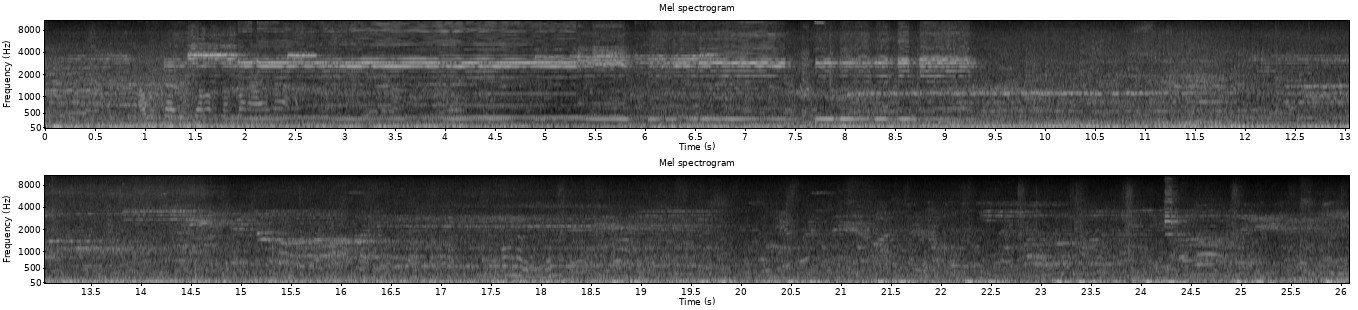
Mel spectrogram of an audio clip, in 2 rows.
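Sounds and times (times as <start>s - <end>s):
auto-rickshaw and scooter engines: 0.0s - 26.0s
vehicle horns honking: 0.3s - 9.4s.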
